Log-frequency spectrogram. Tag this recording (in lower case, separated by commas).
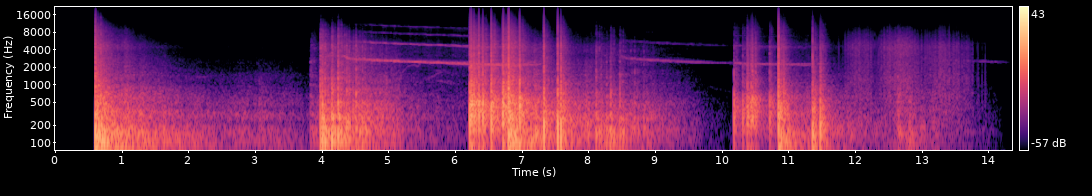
fireworks, explosion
